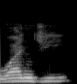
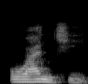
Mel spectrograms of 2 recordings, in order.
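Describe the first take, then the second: First: The word is said with a j sound. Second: The word is said with a ch sound. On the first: The speaker calls it wrong. "si yo digo Wanji, eh, um, no es entendible" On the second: The speaker calls it right. "Tiene que ser Wanji, con che nomás"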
